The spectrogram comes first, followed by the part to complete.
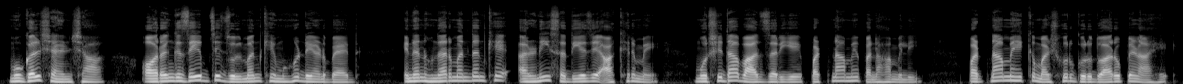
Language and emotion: Sindhi, neutral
